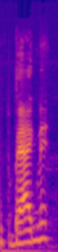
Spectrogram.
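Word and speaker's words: Bagent: But Tyson, how did we say his name? – Bagnet. – Tyson Bagnet.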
